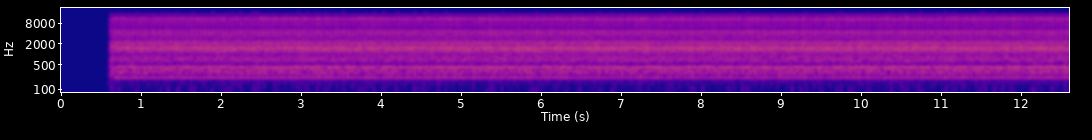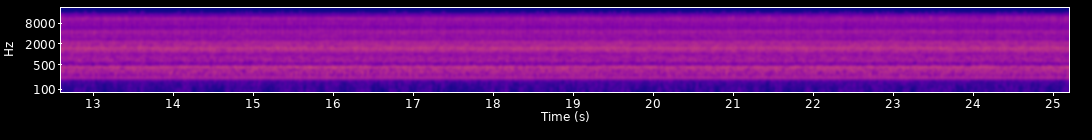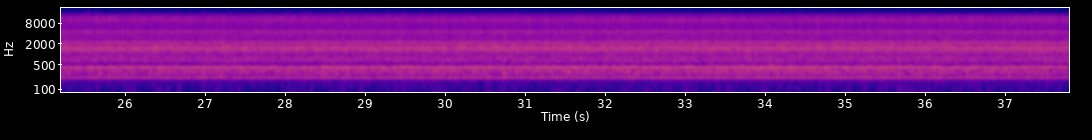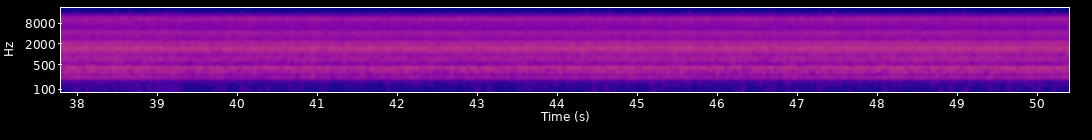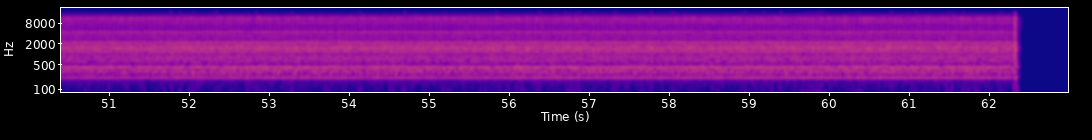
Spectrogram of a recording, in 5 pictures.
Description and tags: Motor noise of a Canon 310XL Super 8 Film Camera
